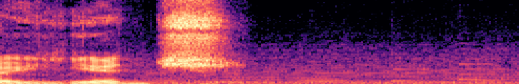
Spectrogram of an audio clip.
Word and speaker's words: Yidge: Pronounced like the G in garage, so Yidge? Okay. Like Djibouti, Yidge, okay.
